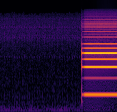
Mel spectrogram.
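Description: Near silence, then about one and a half seconds in a loud, steady electronic beep tone starts abruptly: the quiz show's time-up signal, with no answer given.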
